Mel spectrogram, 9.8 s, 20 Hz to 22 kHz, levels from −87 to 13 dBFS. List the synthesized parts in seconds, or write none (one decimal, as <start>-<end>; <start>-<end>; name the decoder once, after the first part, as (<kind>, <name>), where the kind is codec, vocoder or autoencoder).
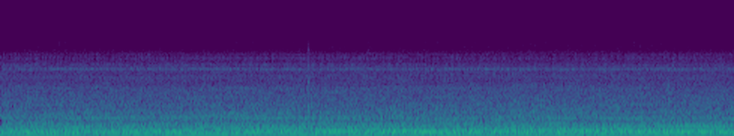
2.1-2.6 (vocoder, BigVGAN v2); 4.4-4.9; 7.2-8.0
